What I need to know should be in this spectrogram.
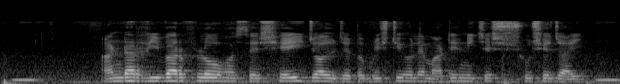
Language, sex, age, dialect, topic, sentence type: Bengali, male, 18-24, Rajbangshi, agriculture, statement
